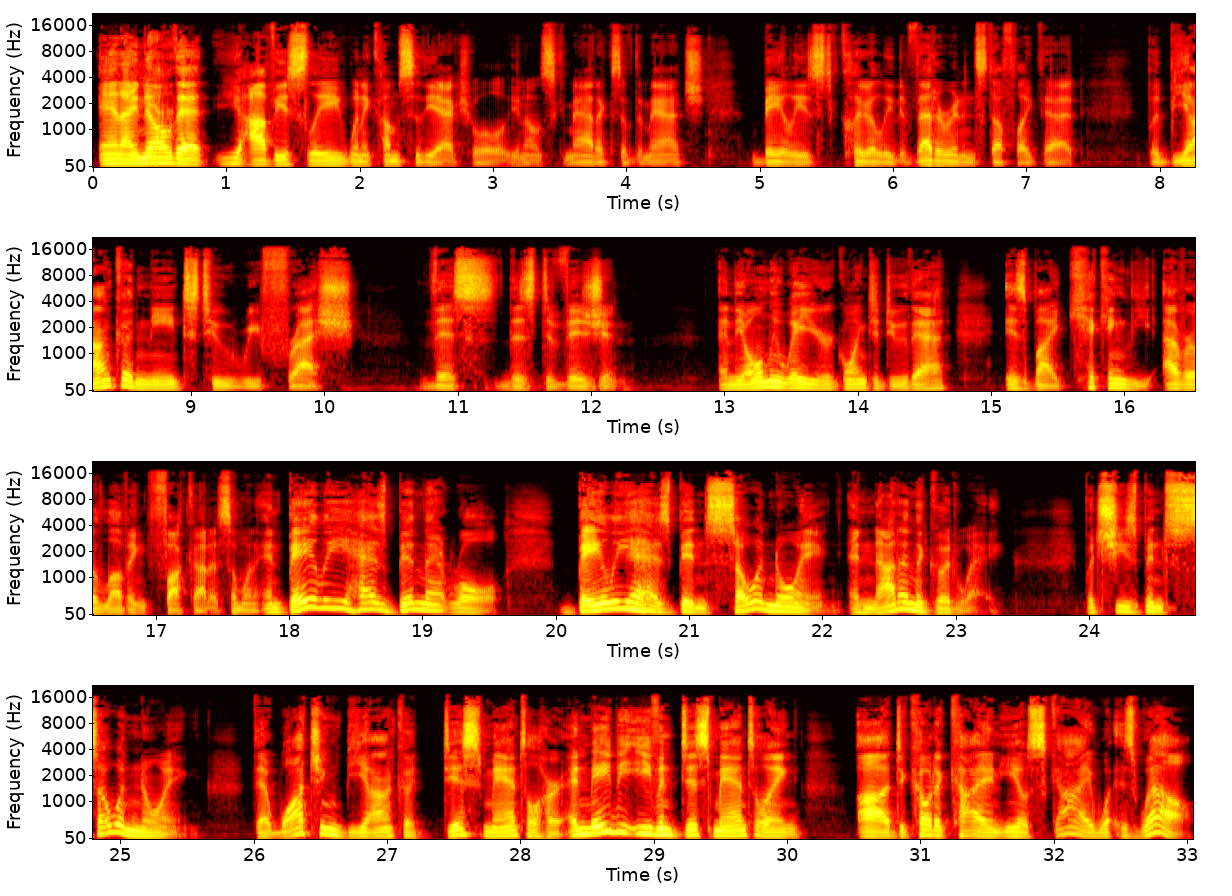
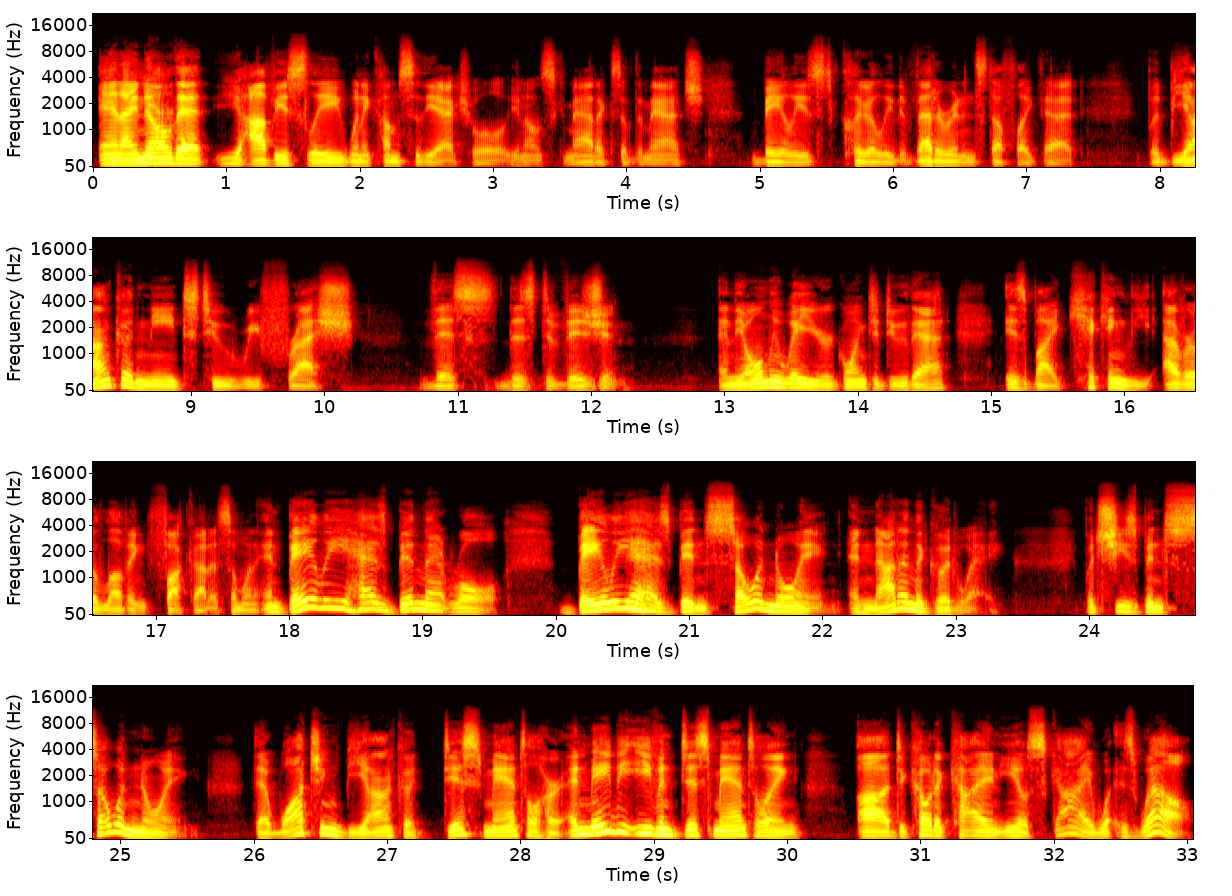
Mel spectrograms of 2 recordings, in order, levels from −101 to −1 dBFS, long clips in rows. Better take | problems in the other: first | muffled; slightly; fading above 4 kHz

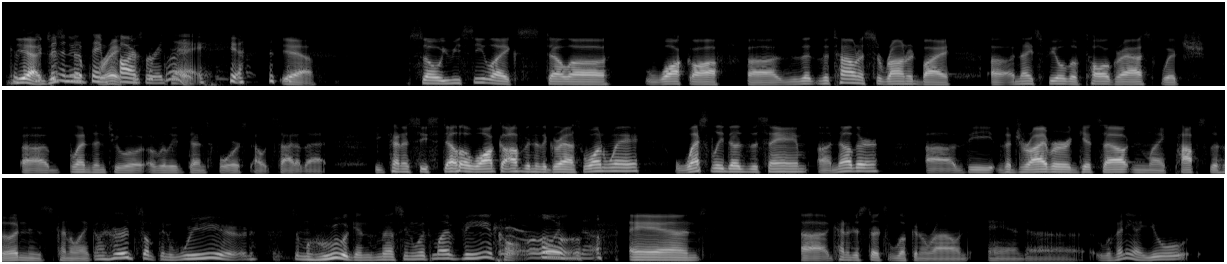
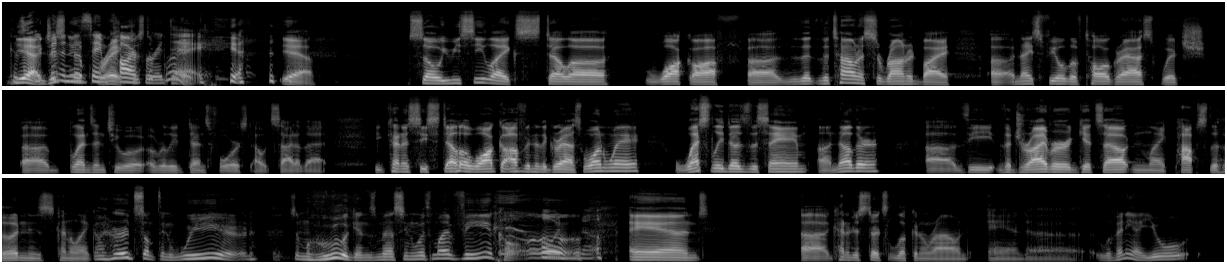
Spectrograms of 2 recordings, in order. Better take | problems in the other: second | muffled; very; fading above 1 kHz

